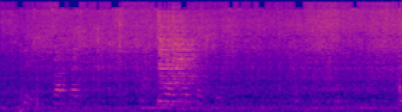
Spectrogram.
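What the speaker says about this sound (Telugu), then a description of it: "వేసేసుకొని మధ్యలో కలుపుకుంటూ కొంచెం వేయించుకోండి" Bottle gourd peel frying with peanuts and green chillies in oil, a steady close sizzle with stirring scrapes and a brief louder burst midway, no talking.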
